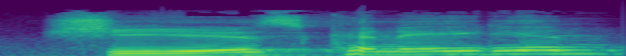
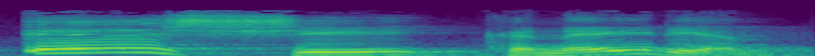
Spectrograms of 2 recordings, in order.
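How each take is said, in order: First: "She is Canadian" slow, climbing to a high "Canadian"; model statement for repetition. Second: Slow "Is she Canadian", "Is" high and stretched, falling at the end; model question for repetition. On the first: Teacher modelling a sentence to repeat, slow rising "She is Canadian". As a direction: say "She is Canadian" slowly, lifting it at the end. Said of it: "repitam comigo novamente as quatro frases".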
